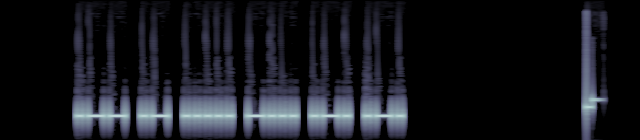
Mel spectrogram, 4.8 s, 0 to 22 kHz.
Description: Morse code, heard as a keyed tone, about 30 wpm, 700 Hz. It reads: WA5BRR
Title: USA Call Signs - 6 Characters - 3x Character Spacing - 30wpm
